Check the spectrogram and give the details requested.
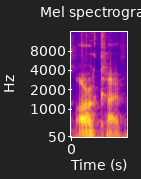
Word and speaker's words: arXiv: let me Google this how to pronounce arxiv pronounce archive okay from archive so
